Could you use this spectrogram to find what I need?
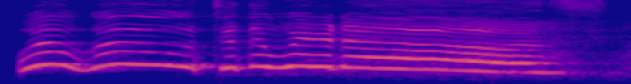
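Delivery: high, loud whoop to the weirdos; rally the crowd with a happy whoop; a big high cheer for the crowd. Real, not acted.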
